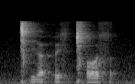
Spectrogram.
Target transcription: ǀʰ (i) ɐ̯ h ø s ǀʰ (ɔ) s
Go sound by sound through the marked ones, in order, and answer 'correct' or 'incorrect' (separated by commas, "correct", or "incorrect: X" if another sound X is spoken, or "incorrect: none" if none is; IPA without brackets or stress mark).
correct, correct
